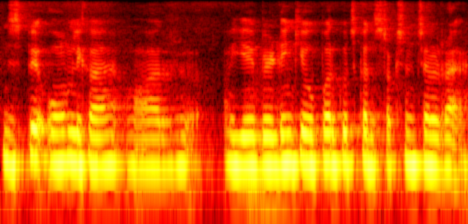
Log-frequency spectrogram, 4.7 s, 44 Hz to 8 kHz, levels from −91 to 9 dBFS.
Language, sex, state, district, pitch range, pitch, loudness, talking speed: Hindi, male, Bihar, Gaya, 165-180 Hz, 170 Hz, -13 LUFS, 180 wpm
